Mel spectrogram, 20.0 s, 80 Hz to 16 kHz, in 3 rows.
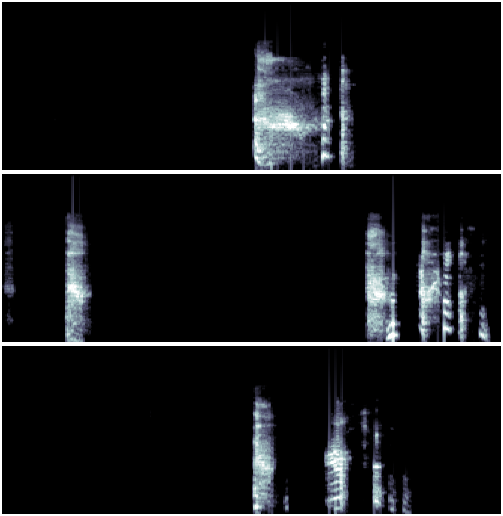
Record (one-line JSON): {"three_cough_length": "20.0 s", "three_cough_amplitude": 31689, "three_cough_signal_mean_std_ratio": 0.28, "survey_phase": "beta (2021-08-13 to 2022-03-07)", "age": "18-44", "gender": "Male", "wearing_mask": "No", "symptom_cough_any": true, "symptom_new_continuous_cough": true, "symptom_runny_or_blocked_nose": true, "symptom_shortness_of_breath": true, "symptom_fatigue": true, "symptom_other": true, "symptom_onset": "3 days", "smoker_status": "Ex-smoker", "respiratory_condition_asthma": false, "respiratory_condition_other": false, "recruitment_source": "Test and Trace", "submission_delay": "2 days", "covid_test_result": "Positive", "covid_test_method": "ePCR"}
